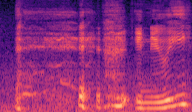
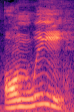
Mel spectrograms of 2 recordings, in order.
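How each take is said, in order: First: The word is sounded out from its spelling. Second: The word is said the French way. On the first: The speaker calls it wrong. "I said, I think it's Inui" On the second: The speaker calls it right. "And no, it's not Inui. It's ennui"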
